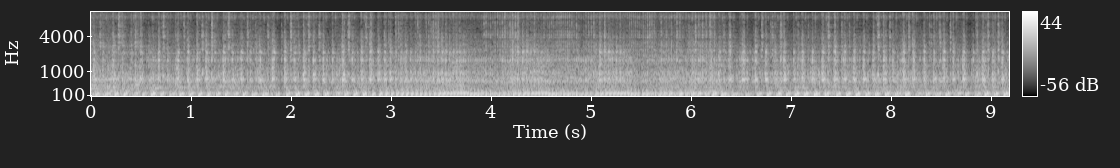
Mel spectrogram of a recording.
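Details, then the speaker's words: Yamaha Mio GT scooter idling before teardown, engine light blinking code 42 (speed sensor): rough fast scraping churn from the CVT side, sounding near the engine centre with friction noise; CVT fault suspected. "suaranya sih hampir kayak di bagian tengah mesin tapi ada suara kayak gesek juga"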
